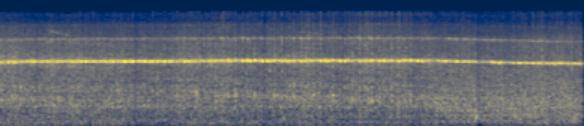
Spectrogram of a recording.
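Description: A diesel locomotive engine rumbles loudly as it rolls slowly past.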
